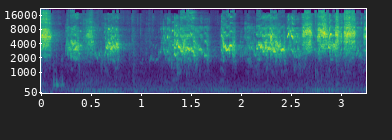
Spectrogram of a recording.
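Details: Baby budgerigars in an aviary chirping in scratchy, buzzy bursts, several overlapping calls in quick clusters with a short pause midway.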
